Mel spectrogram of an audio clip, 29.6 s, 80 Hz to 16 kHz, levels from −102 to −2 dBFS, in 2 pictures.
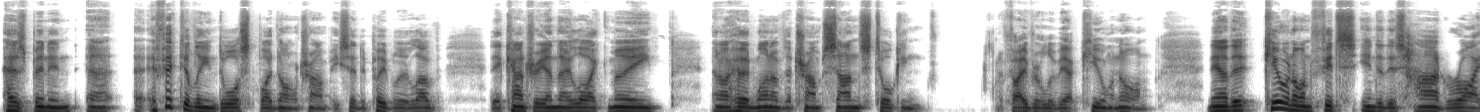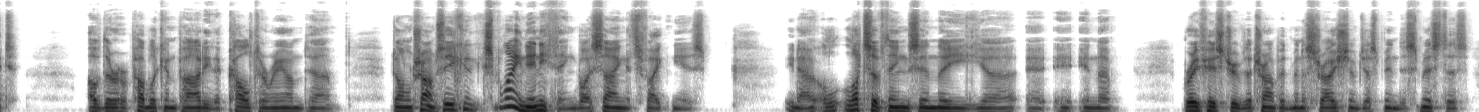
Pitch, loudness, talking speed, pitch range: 120 Hz, -19 LUFS, 165 wpm, 110-130 Hz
